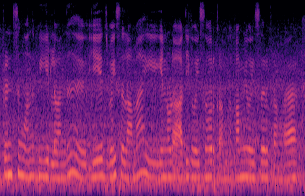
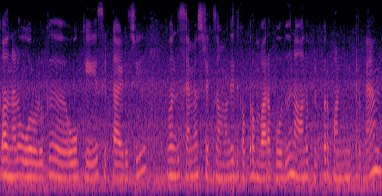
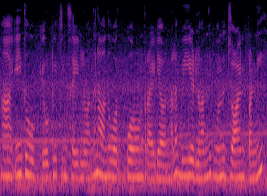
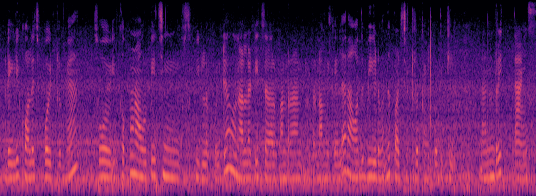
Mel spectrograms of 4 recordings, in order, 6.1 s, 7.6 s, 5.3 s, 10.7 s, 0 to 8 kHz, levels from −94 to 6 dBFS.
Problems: constant background noise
